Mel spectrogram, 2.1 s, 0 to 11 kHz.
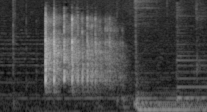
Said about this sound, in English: Just roll d20. Just roll d20.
